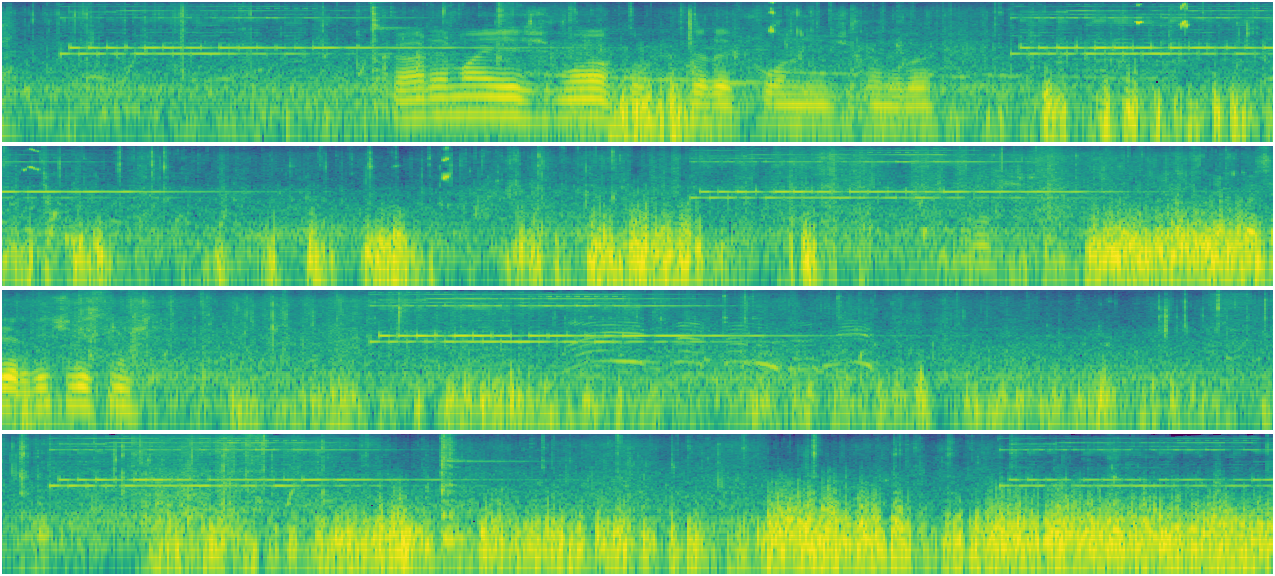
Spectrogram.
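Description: An oar squeaks in its oarlock with each stroke.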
